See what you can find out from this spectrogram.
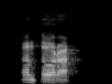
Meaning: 1. office, bureau 2. suspicious company 3. the KGB 4. KGB successors in the Post-Soviet countries: the FSB, SBU etc
- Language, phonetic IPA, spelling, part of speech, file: Russian, [kɐnˈtorə], контора, noun, Ru-контора.ogg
